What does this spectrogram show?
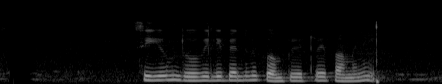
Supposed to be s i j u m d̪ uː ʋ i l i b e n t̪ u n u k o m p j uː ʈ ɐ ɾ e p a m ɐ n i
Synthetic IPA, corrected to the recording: s i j u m d̪ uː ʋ i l i b e n d̪ u n u k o m p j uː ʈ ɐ ɾ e p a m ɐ n i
